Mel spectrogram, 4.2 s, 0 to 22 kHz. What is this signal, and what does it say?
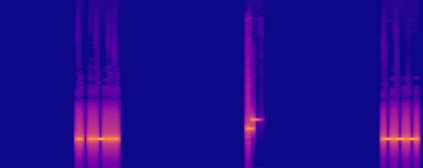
Morse code, heard as a keyed tone, about 39 wpm, 700 Hz. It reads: EL O
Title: Top Two Letter Combinations in Words 40wpm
